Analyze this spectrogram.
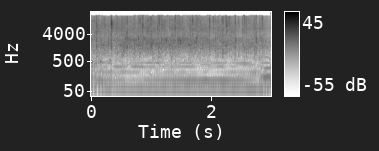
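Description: A crowd applauds steadily for about three seconds, a dense, even patter of many hands at constant loudness, with a low sustained hum or chord underneath and no voices.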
